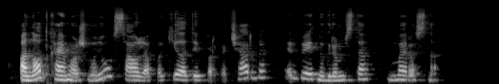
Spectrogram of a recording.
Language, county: Lithuanian, Vilnius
